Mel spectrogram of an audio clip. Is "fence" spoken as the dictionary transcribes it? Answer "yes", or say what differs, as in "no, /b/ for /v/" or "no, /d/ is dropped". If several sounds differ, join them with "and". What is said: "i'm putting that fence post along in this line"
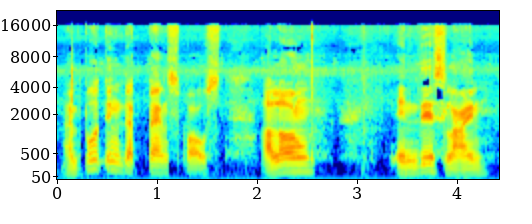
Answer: no, /p/ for /f/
